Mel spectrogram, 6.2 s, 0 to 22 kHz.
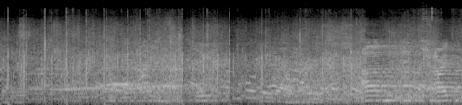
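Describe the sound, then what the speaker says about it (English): An audience at a TV Guide convention panel at San Diego Comic-Con 2010 claps and cheers in a loud, sustained burst while a voice talks over the crowd through the applause. "Give yourselves a big round of applause"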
